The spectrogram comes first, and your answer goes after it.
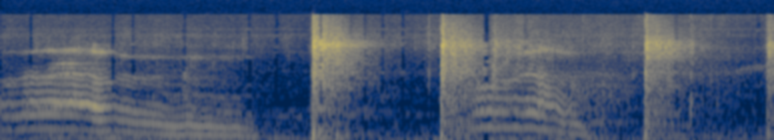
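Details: Cats during mating and quarrelling: a long wavering wail sliding downward, then three sharp, explosive hissing spits spaced about a second apart, each trailed by a short falling yowl.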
